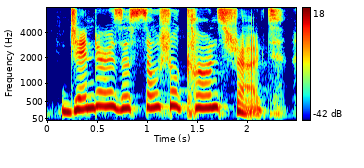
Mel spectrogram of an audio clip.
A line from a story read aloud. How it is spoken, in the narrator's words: Taeyong shouts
